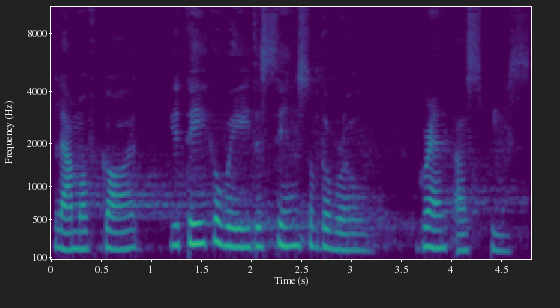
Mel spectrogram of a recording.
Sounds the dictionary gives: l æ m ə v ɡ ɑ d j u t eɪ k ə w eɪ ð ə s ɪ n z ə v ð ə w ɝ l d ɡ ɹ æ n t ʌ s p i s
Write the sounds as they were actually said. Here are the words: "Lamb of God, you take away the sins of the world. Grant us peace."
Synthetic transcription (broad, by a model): l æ m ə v ɡ ɑ d j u t eɪ k ə w eɪ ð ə s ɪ n s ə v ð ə w ɝ l d ɡ ɹ æ n t ʌ s p i s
